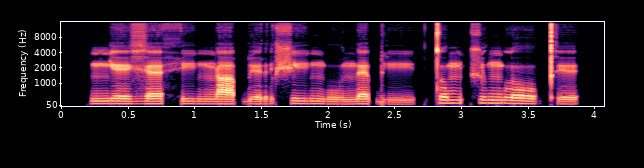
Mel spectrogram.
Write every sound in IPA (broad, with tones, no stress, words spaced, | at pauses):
ɲe˨ɣɛ˨hi˨ ŋa˨ɓɪ˨r ʃiː˦ŋuː˨nɛ˦ɓiː˨ | to˦mt͡ʃu˦ŋ loː˦˨kʼɪ˨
